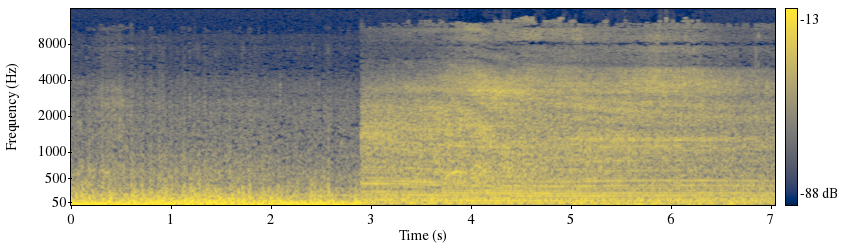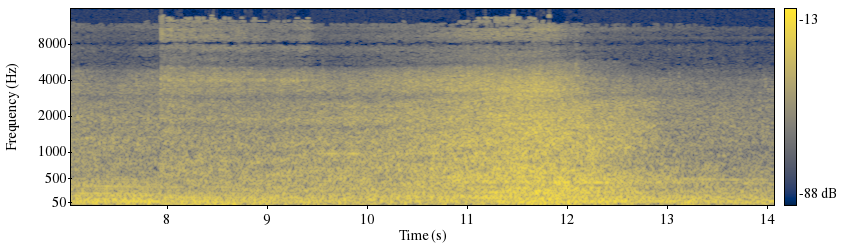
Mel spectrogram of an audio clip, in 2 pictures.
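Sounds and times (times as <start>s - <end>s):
wind rumble on microphone: 0.0s - 3.0s
engine humming steadily: 0.0s - 14.0s.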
